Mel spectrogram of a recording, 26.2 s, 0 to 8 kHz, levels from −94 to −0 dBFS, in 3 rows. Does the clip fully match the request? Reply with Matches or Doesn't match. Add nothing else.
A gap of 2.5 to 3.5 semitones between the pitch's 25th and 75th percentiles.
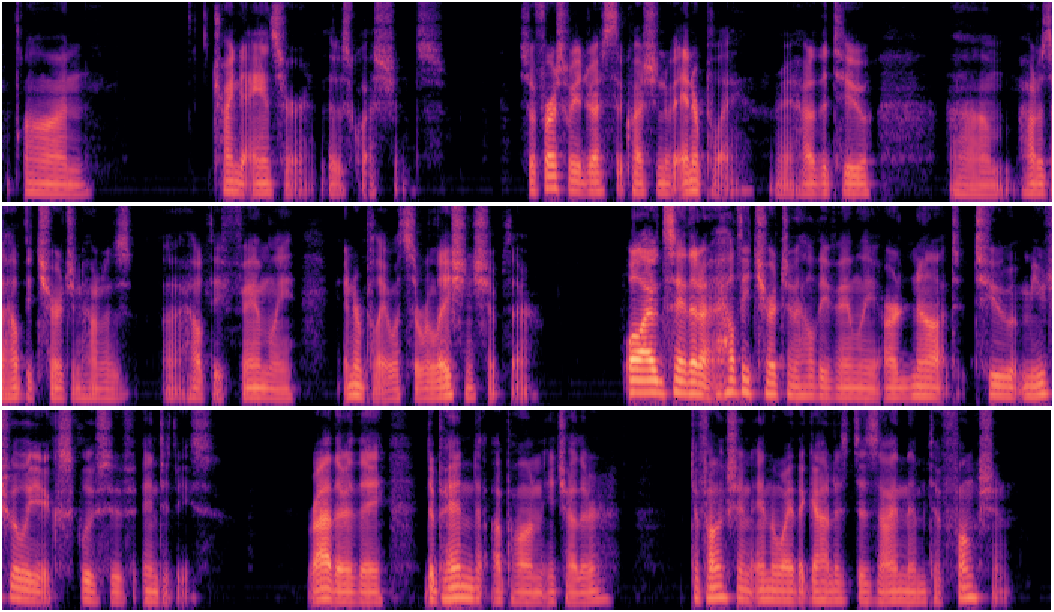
Matches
